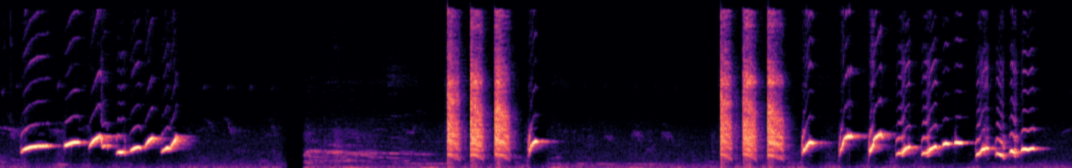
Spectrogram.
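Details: Female white-rumped shama calls used to provoke males: quick runs of bright rising whistles alternate with bursts of three harsh, grating rasps, ending in another cascade of sweet whistled notes.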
